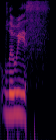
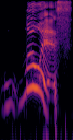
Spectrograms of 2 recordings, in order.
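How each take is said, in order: First: The name sounds like Spanish Loo-EES. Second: The name sounds like English Lewis. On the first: The speaker calls it right. "it's Luis" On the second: The speaker calls it wrong. "it's not Louis"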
